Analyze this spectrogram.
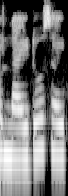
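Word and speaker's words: cnidocyte: अब ये जो नाइडोसाइट और नाइडोब्लास्ट है ना, इसको हम बोल रहे एन से हैं, बट एक्चुअल में इनकी स्पेलिंग सी से शुरू होती है।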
